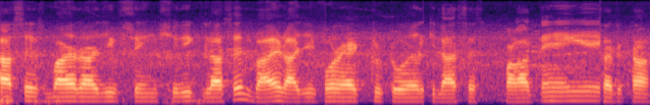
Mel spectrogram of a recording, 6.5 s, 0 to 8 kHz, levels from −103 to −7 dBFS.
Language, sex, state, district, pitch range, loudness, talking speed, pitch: Hindi, male, Bihar, Jahanabad, 115-125 Hz, -22 LUFS, 165 wpm, 120 Hz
